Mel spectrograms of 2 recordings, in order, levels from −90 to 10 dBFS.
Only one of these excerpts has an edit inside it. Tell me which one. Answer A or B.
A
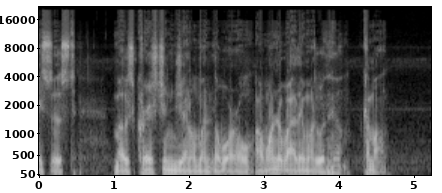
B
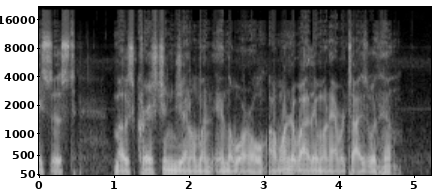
A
